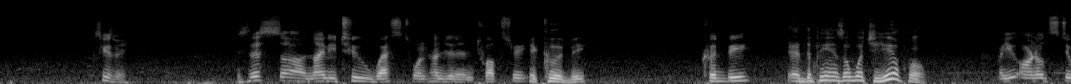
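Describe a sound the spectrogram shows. A man speaks calmly and clearly, close by, outdoors.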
